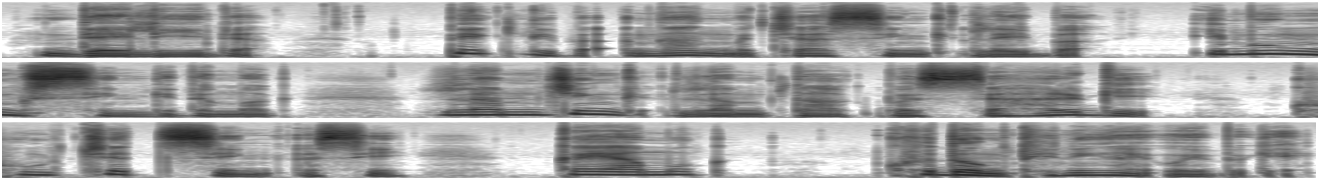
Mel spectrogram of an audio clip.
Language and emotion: Manipuri, fearful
